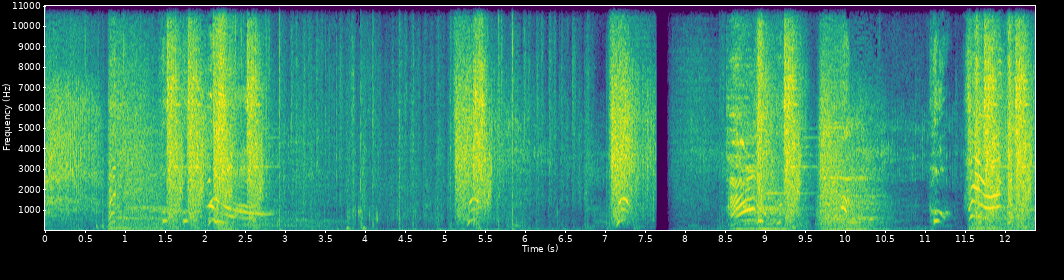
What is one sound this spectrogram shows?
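Magic spells whoosh and chime in short bursts during a fight.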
